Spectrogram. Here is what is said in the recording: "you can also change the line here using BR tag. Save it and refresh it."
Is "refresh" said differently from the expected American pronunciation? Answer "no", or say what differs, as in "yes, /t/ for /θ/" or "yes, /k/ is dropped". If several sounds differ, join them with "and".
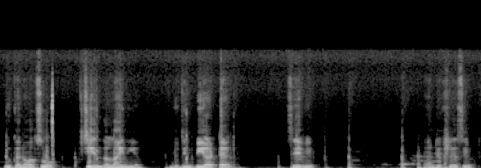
yes, /s/ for /ʃ/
